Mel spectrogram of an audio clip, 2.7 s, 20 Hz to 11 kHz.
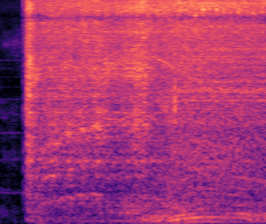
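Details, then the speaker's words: Mazda RX8 rotary after fitting a K&N Typhoon induction kit in place of the original airbox (it sounded pathetic before): starts instantly and revs smoothly with a deep, loud intake roar, no misses; remarkable difference, normal start and rev. "Let's see what it sounds like now. Yeah, well, that's a remarkable difference."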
